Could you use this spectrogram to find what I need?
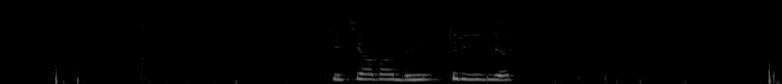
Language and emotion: Russian, sad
